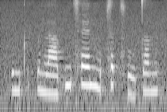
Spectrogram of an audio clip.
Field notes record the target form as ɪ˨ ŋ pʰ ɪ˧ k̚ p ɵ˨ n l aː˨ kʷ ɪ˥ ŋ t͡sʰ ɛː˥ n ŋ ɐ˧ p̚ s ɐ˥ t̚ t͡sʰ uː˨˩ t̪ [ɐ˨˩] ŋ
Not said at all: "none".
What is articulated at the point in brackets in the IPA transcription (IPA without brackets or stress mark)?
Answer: ɐ˥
